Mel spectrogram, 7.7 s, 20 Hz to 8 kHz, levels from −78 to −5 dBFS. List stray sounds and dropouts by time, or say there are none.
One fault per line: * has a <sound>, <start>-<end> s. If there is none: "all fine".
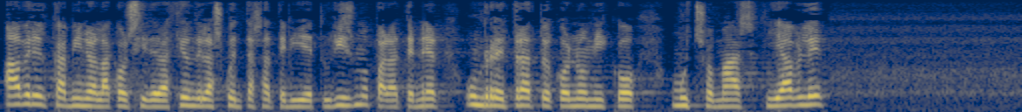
all fine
